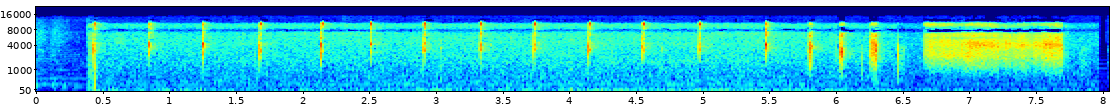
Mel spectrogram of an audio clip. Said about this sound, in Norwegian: Men hvem kan slå dem alle, da? Den lille brune flaggermusa. Sånn høres den ut.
